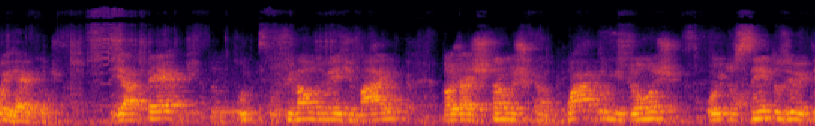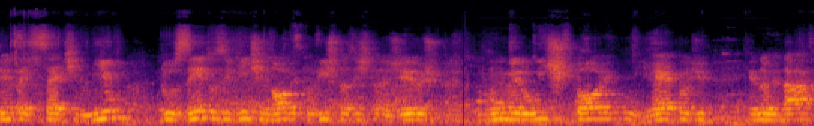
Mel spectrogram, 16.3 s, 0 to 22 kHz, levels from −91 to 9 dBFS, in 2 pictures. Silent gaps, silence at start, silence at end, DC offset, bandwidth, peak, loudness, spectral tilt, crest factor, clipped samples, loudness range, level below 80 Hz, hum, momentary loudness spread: none; 0 s; 0 s; under 0.1%; 10 kHz; -6 dBFS; -18 LUFS; -7 dB/octave; 12 dB; under 0.1%; 1 LU; -42 dBFS; none; 12 LU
